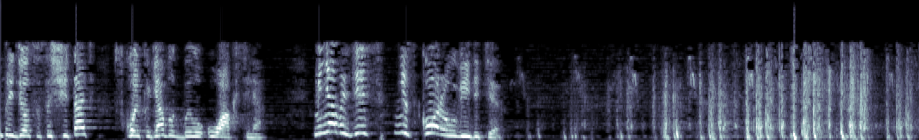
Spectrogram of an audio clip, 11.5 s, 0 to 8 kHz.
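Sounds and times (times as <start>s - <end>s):
speech: 0.0s - 6.7s
horse galloping through a gate over stony ground: 6.6s - 11.4s.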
